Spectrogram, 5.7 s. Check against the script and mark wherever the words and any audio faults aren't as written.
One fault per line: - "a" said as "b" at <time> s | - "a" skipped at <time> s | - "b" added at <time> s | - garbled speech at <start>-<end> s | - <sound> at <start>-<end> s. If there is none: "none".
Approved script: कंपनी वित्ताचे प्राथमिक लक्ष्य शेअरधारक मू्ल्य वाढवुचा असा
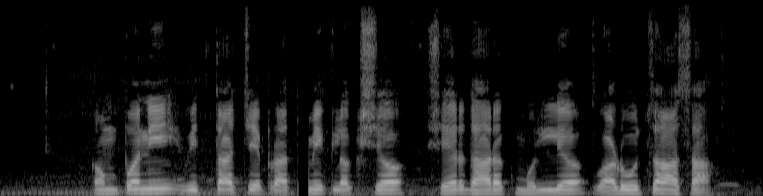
- dropout at 2.2-2.3 s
